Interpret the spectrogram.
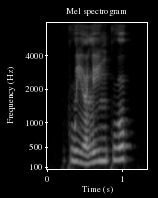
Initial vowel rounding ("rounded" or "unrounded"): unrounded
